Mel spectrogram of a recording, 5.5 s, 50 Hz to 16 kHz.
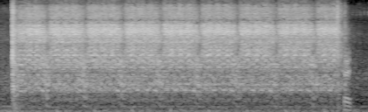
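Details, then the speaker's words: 1000HP Mitsubishi engine, not yet started, rings unseated, jumper-cabled starter: even steady cranking beat of about three pulses a second, no hesitation; first compression reading 120, up from 100. "so this is just letting me know that all the cylinders have compression but cranking it over it sounds good doesn't sound like honey Dead song"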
